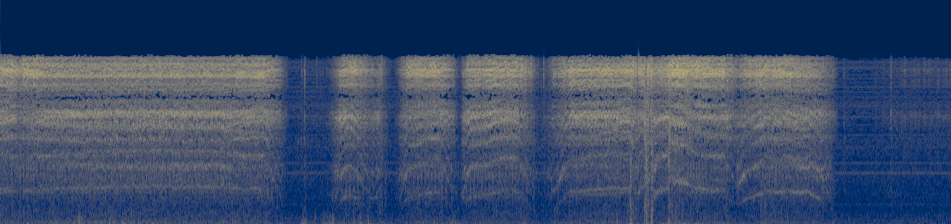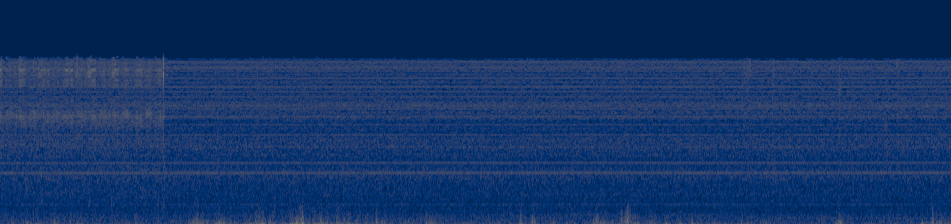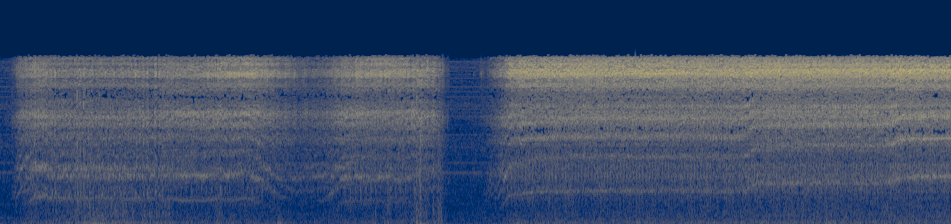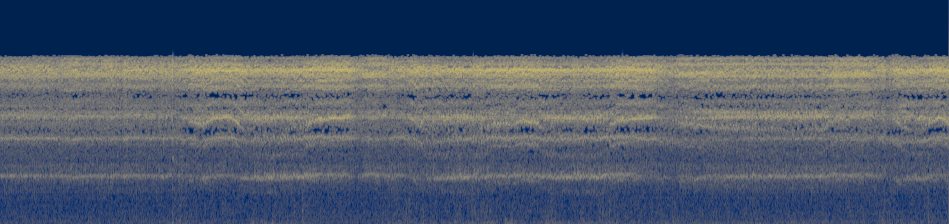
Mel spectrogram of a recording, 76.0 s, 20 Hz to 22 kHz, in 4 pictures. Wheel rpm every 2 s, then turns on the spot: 160, 160, 130, 50, 90, 110, 160, 150, 70, 20, 20, 0, 0, 0, 0, 0, 0, 0, 0, 70, 90, 110, 80, 50, 130, 160, 170, 200, 230, 230, 230, 210, 220, 200, 210, 220, 210, 220.
16-18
